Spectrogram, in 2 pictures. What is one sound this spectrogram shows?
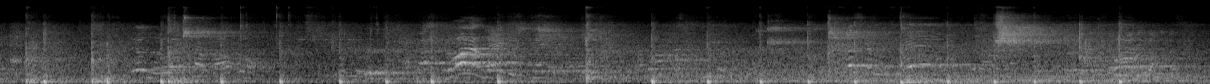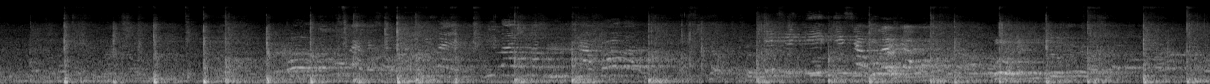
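A ball thumps against a hard floor.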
